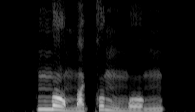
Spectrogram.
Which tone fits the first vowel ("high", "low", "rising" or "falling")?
falling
